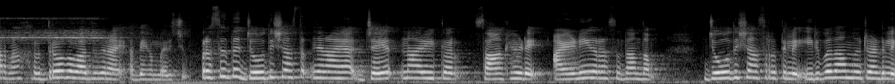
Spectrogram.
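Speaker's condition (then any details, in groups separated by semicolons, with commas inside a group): No condition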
